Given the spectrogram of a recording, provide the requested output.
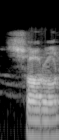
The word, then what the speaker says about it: স্মরণ: প্রথম নিয়ম, আদ্য ম ফলা অনুচ্চারিত থাকে এবং ম ফলা যুক্ত ব্যঞ্জনের স্বরধ্বনিটি সামান্য নাসিক্য প্রভাবিত হয়ে ওঠে। যেমন স্মরণ, এখানে দন্তস্বয় ম ফলা ছিল, এজন্য এখানে নাসিক্য প্রভাবিত হয়ে চন্দ্রবিন্দু হয়েছে তালবস্যার ওপরে।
